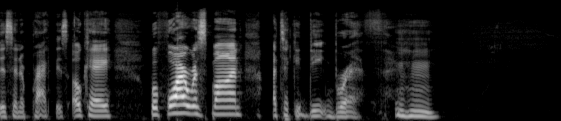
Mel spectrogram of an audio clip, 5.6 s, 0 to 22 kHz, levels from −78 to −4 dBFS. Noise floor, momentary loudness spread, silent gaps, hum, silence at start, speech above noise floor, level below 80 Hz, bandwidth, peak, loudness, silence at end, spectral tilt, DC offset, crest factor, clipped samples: -63 dBFS; 21 LU; none; none; 0 s; 40 dB; -64 dBFS; 17 kHz; 0 dBFS; -21 LUFS; 1.25 s; -1.5 dB/octave; under 0.1%; 24 dB; under 0.1%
